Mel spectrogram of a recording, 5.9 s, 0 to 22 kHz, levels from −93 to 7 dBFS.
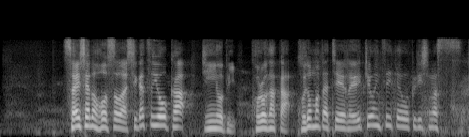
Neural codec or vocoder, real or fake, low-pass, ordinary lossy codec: codec, 16 kHz, 0.8 kbps, ZipCodec; fake; none; none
